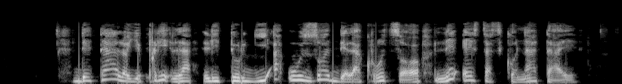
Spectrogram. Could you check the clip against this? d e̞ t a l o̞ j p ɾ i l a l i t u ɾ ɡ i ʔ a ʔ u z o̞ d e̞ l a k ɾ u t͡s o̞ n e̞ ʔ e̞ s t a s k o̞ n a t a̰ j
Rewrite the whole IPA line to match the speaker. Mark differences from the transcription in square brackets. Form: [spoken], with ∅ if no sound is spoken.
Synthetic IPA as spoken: d e̞ t a l o̞ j p ɾ i l a l i t u ɾ ɡ i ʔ a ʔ u z o̞ d e̞ l a k ɾ u t͡s o̞ n e̞ ʔ e̞ s t a s k o̞ n a t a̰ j

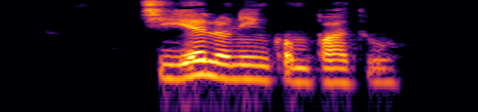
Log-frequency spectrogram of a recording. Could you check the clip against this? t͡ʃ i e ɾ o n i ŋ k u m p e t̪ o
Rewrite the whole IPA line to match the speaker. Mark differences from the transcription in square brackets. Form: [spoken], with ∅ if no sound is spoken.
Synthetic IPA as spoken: t͡ʃ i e [l] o n i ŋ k [o] m p [a] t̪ [u]

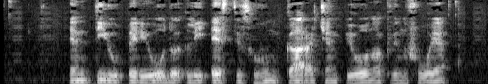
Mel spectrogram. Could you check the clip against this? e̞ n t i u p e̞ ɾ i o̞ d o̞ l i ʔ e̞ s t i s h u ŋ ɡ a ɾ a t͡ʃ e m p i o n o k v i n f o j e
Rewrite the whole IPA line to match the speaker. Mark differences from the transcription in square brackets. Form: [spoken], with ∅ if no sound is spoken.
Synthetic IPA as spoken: e̞ n t i u p e̞ ɾ i o̞ d o̞ l i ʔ e̞ s t i s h u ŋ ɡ a ɾ a t͡ʃ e m p i o n o k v i n f o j e

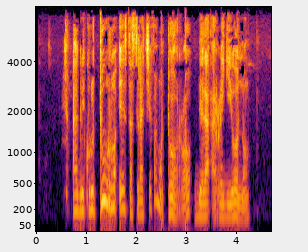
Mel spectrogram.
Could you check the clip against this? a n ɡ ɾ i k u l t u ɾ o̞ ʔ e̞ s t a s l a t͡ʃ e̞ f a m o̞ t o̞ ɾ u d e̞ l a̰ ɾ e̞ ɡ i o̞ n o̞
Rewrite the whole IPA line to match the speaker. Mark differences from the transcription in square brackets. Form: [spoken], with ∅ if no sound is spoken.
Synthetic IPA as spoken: a [∅] ɡ ɾ i k u l t u ɾ o̞ ʔ e̞ s t a s l a t͡ʃ e̞ f a m o̞ t o̞ ɾ [o] d e̞ l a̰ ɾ e̞ ɡ i o̞ n o̞

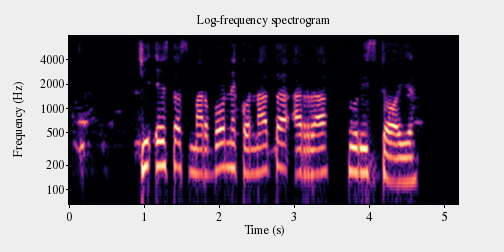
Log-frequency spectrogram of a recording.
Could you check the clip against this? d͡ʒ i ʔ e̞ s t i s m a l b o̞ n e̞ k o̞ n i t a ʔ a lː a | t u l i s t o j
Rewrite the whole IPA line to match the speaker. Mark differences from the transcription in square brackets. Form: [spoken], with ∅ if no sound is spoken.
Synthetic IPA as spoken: d͡ʒ i ʔ e̞ s t [a] s m a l b o̞ n e̞ k o̞ n [a] t a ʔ a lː a | t u [ɾ] i s t o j

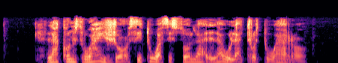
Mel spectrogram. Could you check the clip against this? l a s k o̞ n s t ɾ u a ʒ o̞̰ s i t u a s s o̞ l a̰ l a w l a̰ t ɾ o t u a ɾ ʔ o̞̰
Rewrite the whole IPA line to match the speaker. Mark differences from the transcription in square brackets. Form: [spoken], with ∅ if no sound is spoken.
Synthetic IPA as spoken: l a [∅] k o̞ n s t ɾ u a ʒ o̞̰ s i t u a s s o̞ l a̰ l a w l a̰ t ɾ o t u a ɾ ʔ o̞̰

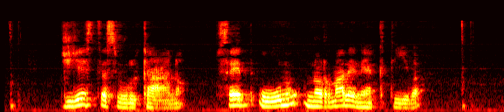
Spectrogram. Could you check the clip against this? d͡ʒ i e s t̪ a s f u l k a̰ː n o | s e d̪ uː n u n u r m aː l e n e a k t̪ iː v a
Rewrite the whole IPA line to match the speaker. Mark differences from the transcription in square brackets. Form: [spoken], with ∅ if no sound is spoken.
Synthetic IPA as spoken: d͡ʒ i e s t̪ a s [v] u l k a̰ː n o | s e d̪ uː n u n [o] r m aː l e n e a k t̪ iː v a

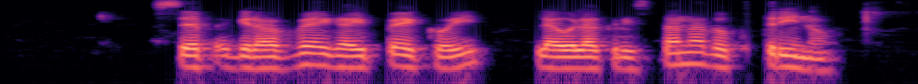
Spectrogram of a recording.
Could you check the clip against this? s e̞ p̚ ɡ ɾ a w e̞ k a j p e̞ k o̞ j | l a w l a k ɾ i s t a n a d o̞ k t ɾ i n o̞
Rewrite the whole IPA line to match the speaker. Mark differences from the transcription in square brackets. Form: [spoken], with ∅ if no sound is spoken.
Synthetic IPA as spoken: s e̞ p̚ ɡ ɾ a [v] e̞ [ɡ] a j p e̞ k o̞ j | l a w l a k ɾ i s t a n a d o̞ k t ɾ i n o̞

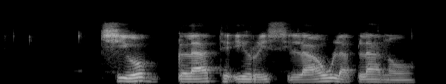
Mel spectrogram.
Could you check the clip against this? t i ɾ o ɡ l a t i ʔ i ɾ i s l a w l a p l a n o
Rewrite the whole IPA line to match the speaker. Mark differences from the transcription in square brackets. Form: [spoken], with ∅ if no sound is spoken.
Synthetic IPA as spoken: [t͡ʃ] i [∅] o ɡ l a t [e] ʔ i ɾ i s l a w l a p l a n o

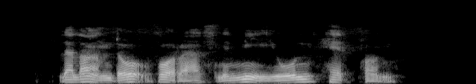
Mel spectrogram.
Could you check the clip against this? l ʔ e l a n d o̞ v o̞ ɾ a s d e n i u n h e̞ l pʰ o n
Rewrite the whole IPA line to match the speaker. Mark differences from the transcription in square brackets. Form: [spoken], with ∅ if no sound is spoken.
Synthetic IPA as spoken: l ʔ [a] l a n d o̞ v o̞ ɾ a s [n] e n i u n h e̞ l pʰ o n

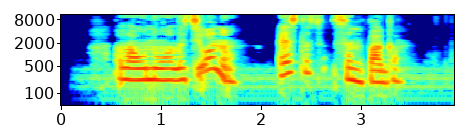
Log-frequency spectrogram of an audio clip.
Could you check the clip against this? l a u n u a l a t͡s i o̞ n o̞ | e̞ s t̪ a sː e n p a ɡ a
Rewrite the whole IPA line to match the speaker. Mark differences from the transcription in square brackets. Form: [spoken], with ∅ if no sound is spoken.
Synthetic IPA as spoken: l a u n u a l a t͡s i o̞ n o̞ | e̞ s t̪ a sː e n p a ɡ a

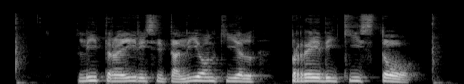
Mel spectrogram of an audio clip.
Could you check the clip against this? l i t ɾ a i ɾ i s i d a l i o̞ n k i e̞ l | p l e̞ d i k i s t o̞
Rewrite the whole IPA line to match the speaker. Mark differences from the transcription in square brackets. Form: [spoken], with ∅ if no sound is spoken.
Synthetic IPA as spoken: l i t ɾ a i ɾ i s i [t] a l i o̞ n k i e̞ l | p [ɾ] e̞ d i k i s t o̞

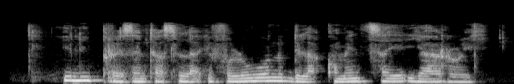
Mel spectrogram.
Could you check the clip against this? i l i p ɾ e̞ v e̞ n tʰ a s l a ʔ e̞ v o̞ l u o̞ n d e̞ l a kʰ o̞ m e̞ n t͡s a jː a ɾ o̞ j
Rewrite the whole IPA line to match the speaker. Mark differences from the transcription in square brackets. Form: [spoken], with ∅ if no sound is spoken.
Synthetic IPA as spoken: i l i p ɾ e̞ [z] e̞ n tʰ a s l a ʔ e̞ v o̞ l u o̞ n d e̞ l a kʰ o̞ m e̞ n t͡s a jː a ɾ o̞ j

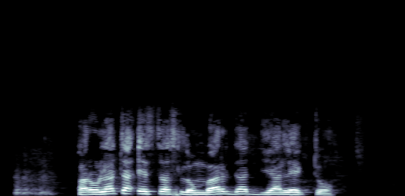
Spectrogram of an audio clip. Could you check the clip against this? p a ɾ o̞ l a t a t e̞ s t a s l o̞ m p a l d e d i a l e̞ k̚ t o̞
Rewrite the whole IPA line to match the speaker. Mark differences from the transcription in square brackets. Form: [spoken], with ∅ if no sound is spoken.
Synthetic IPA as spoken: p a ɾ o̞ l a t a [ʔ] e̞ s t a s l o̞ m [b] a [ɾ] d [a] d i a l e̞ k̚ t o̞

